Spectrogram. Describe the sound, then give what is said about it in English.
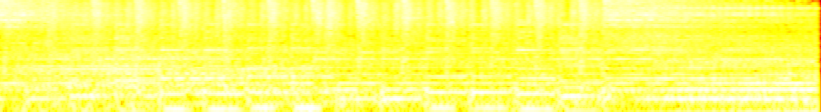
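A small motorboat engine runs steadily as the boat heads deep into the Atchafalaya Swamp, North America's largest swamp, a loud low droning hum with a rhythmic, pulsing rattle on top, continuing without pause and with no voices. “When you're riding in a little boat heading deep into North America's largest swamp, it really does feel like the end of the world.”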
